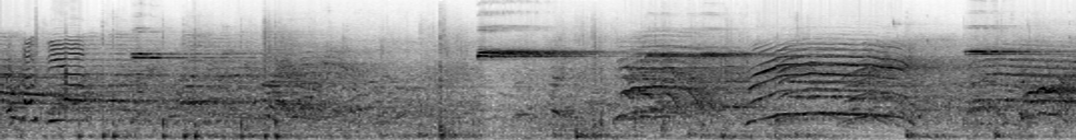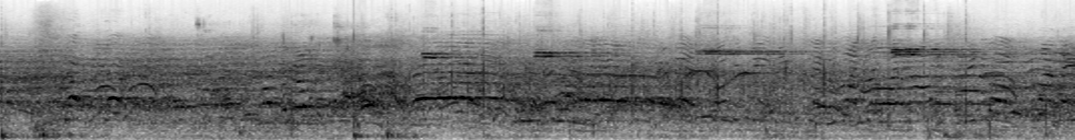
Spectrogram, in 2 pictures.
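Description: Volleyball game sounds in a large gym hall: sneakers squeaking on the sport court, the ball being struck, and players' and spectators' voices, with a jump in loudness about five seconds in.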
